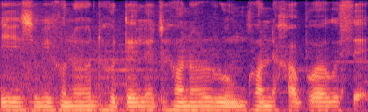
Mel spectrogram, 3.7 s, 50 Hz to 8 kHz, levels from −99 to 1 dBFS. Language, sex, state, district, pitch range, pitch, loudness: Assamese, male, Assam, Sonitpur, 105-110 Hz, 110 Hz, -18 LUFS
